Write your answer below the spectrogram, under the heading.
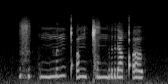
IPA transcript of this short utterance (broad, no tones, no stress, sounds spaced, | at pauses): s ɯ k u ŋ n ə ŋ qʼ u ŋ ǀ u ŋ r ɛ qʼ u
